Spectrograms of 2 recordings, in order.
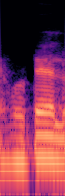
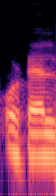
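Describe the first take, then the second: First: होटल with a clear breathy h at the start; h sounded. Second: होटल said as oटल, with no h sound at the start; dropped h. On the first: Teacher showing the usual होटल with its h. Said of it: "आमतौर पर उसे हो- एच पढ़ा जाता है". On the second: Teacher showing how some say होटल without h. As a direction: drop the h in होटल and begin on the vowel. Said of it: "बाज़ उसके एच को भी नहीं पढ़ते". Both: Shown as a demonstration.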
